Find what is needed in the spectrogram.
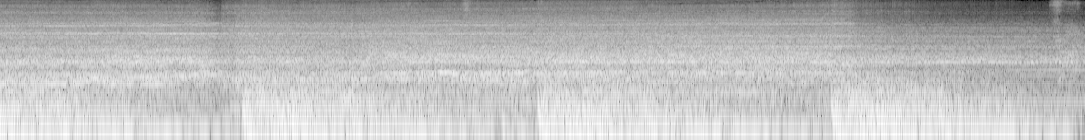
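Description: Live dark, droning electronic music: a dense, loud wall of sound over heavy low booms that change about every three seconds.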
